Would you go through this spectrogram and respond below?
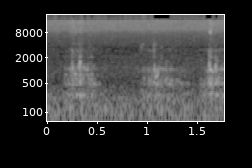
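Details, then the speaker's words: Yamaha Waverunner XL1200 two-stroke jet ski crankshaft, run on salt water, bearings hand-spun while soaked in 20–25:1 two-stroke mix; loud, rough, gritty rattling instead of a smooth spin; worn main bearing grinding. "You can hear the bearings, very loud, grindy."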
